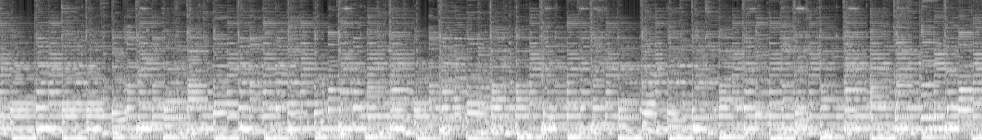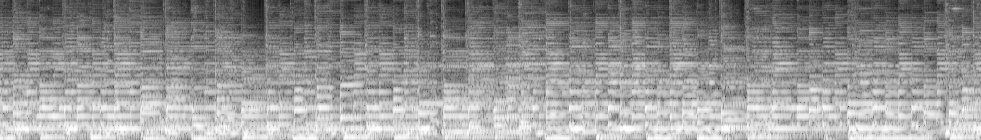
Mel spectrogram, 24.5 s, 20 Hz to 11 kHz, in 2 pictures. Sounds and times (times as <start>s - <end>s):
Music: 0.0s - 24.5s.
